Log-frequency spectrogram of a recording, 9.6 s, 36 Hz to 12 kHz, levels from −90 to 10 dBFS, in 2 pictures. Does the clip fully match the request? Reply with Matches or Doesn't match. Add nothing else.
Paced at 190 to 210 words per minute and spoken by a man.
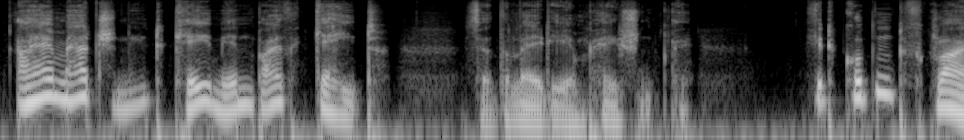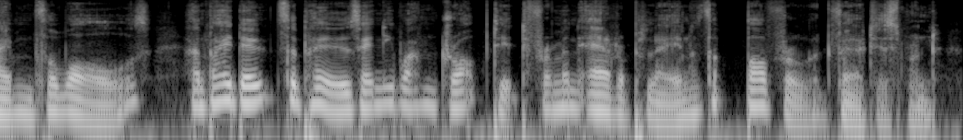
Matches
